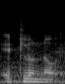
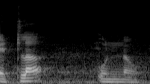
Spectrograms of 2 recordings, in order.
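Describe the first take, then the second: First: Said in the usual way. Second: Broken into parts. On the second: Shown as a demonstration. Singer repeats for puzzled host, "Etla" and "unnav" separated. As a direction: split it for a learner: "Etla ... unnav". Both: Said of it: "I'm sorry, what?".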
